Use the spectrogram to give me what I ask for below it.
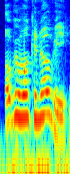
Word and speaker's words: Obi-Wan Kenobi: Obi-Wan Kenobi? – Yes. Is that how you say it? I'm sorry. – What the f- You're the bigger Star Wars fan than I am! Obi-Wan Kenobi.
